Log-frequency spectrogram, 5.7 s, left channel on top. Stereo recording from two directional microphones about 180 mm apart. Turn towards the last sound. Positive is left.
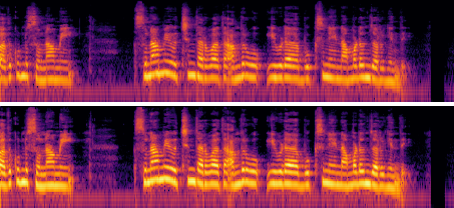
turn(degrees=-30)  # may be behind; listen again after turning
